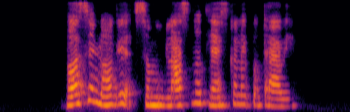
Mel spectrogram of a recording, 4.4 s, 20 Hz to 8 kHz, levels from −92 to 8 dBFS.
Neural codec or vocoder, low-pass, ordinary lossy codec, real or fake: codec, 24 kHz, 1 kbps, SNAC; 7.2 kHz; none; fake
